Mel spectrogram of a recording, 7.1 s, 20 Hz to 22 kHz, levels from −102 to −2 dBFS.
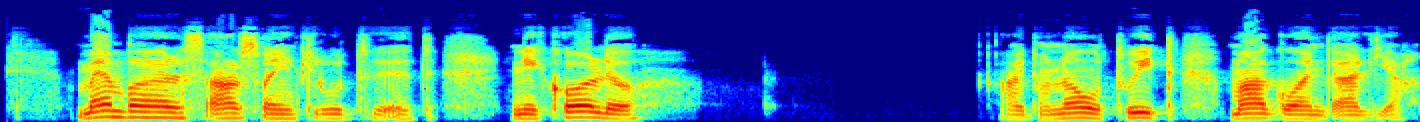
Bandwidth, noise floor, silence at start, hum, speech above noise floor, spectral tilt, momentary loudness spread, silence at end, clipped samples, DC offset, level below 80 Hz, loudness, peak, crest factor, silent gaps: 11.5 kHz; under -90 dBFS; 0.05 s; none; over 73 dB; -4.5 dB/octave; 13 LU; 0 s; under 0.1%; under 0.1%; -60 dBFS; -17 LUFS; 0 dBFS; 18 dB; none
